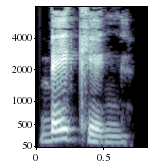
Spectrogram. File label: "baking", us english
